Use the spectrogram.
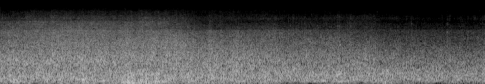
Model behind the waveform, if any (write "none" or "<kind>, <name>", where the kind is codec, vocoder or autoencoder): none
